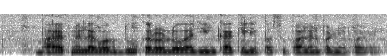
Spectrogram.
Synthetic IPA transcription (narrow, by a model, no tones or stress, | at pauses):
bʱaːɾət̪mẽlɐɡbʱəɡd̪ukəɾoːɽloːɡaːd͡ʒiːʋɪkakeliepɐsupaːlənpɐɾnɪɾbʱəɾɦɛː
